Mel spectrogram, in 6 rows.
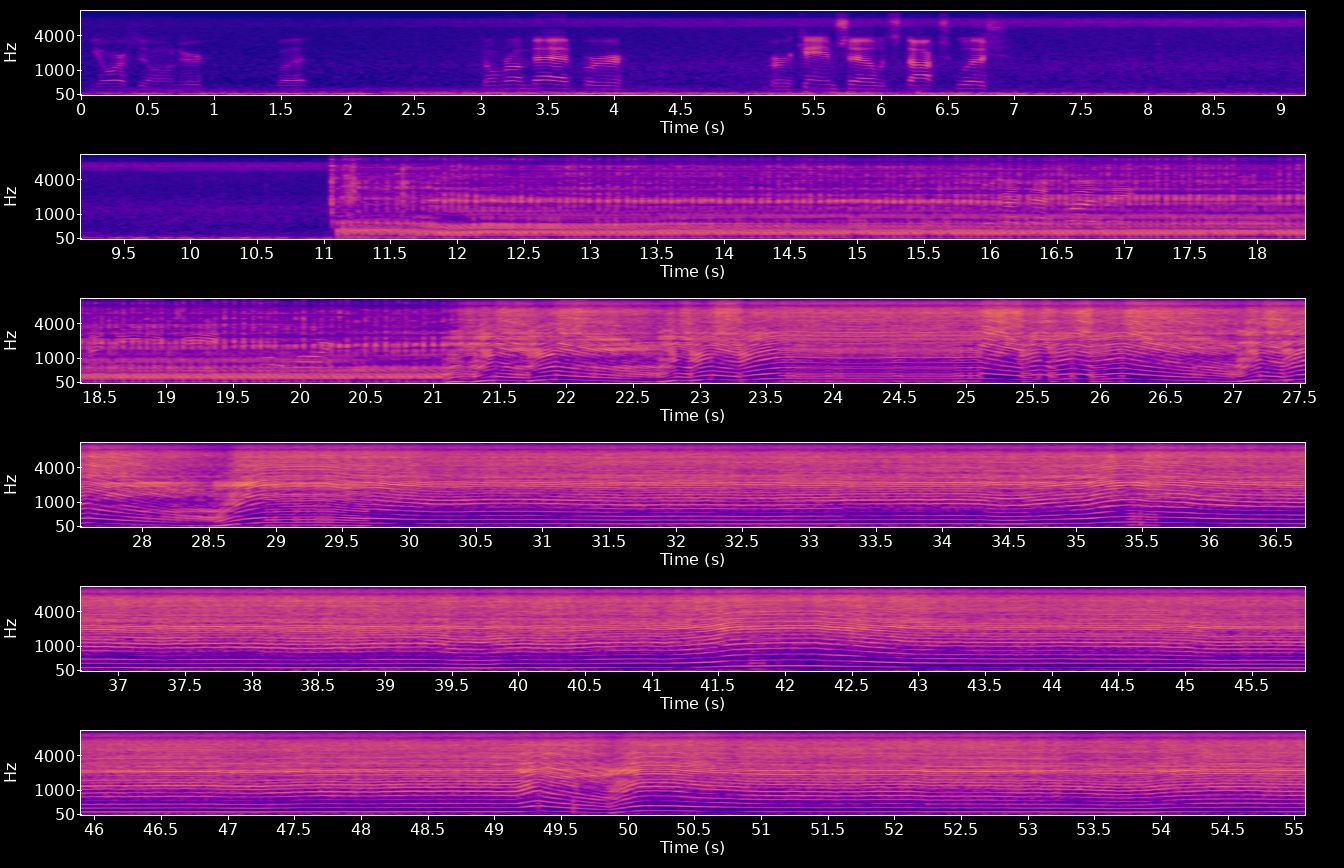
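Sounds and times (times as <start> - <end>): chainsaw revving and cutting wood: 11.0 - 55.0.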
